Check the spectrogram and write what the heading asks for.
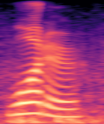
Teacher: pronouncing an alveolar flap instead of the plosive dental t or the aspirated t. This change occurs when T is at an intervocalic position, the first vowel being stressed, as in water.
